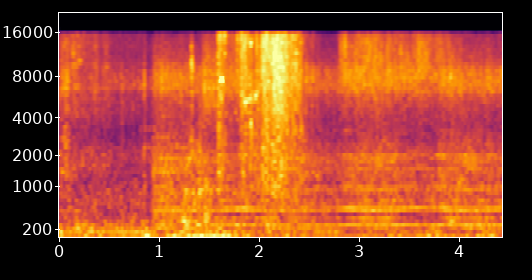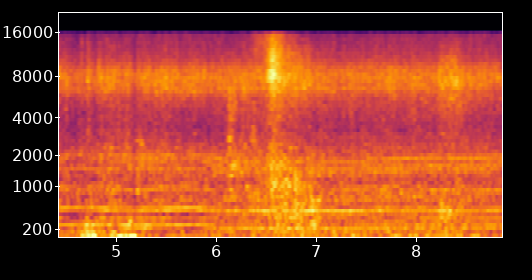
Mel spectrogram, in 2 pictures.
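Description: An engine drones steadily.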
